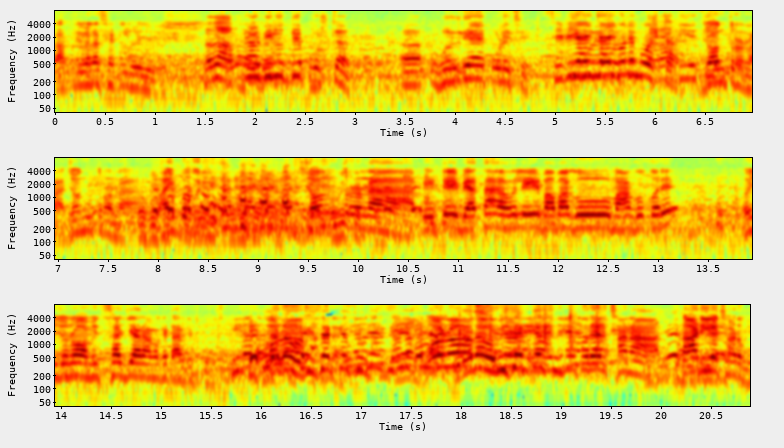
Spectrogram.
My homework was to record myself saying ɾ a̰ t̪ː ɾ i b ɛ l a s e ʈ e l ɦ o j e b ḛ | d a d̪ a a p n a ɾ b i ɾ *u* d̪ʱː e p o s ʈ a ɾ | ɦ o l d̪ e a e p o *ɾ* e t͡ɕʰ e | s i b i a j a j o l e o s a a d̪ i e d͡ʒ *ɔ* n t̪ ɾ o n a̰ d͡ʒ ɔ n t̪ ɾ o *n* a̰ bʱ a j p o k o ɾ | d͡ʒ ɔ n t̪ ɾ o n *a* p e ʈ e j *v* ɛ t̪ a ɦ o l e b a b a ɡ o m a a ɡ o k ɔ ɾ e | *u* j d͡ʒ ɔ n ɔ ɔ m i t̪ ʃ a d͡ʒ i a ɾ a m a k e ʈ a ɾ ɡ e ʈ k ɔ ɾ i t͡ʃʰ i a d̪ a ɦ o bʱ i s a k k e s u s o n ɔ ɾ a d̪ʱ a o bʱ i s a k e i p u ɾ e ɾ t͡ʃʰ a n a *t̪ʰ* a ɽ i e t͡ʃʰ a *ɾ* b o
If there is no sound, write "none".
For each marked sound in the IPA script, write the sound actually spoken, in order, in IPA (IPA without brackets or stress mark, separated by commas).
u, ɽ, ɔ, n, a, b, o, t̪, ɽ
